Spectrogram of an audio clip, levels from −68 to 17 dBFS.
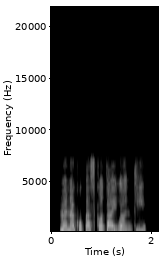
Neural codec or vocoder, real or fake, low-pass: codec, 44.1 kHz, 2.6 kbps, DAC; fake; 7.2 kHz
